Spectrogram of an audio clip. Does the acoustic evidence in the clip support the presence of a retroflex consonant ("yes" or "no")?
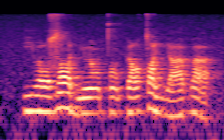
no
